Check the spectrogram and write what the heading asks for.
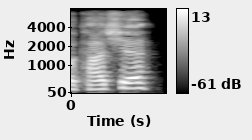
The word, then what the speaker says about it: focaccia: was just thinking like if you think of Focaccia you know ccia gives it the the CH sound so I figured yeah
